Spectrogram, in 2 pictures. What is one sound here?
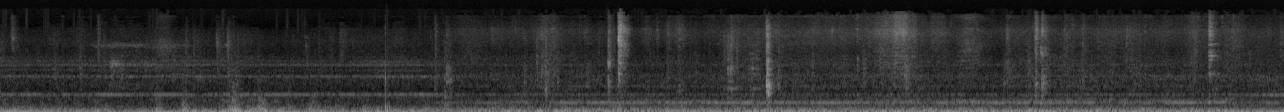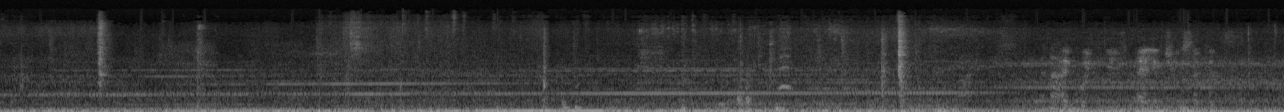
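Train wheels clatter and squeal over the rails.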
